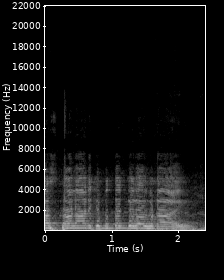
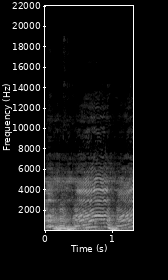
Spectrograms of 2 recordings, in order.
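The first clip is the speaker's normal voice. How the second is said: slow, swooping "aha-haa" cry; rolling announcer's cheer; drawn-out cheer; 2 semitones lower, 4 dB louder, much slower than usual. Real, not acted. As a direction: stretch out a crowd-rousing whoop. Announcer hyping the race crowd.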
